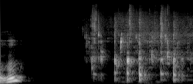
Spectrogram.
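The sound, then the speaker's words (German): Water pours into a glass in a steady, gurgling stream with bright splashy bursts, after a brief moment of voice and a short silence. “ich schütte mir schon mal Wasser ein”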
